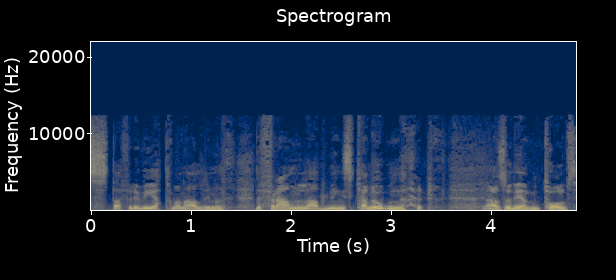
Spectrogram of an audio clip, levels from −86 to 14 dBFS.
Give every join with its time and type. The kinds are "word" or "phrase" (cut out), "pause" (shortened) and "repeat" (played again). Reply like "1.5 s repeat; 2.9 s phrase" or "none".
1.6 s word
